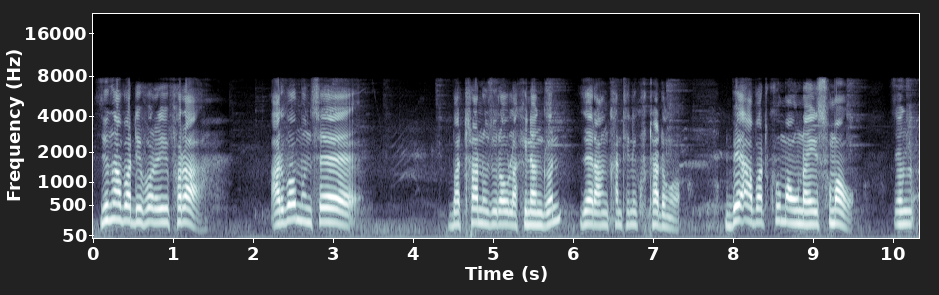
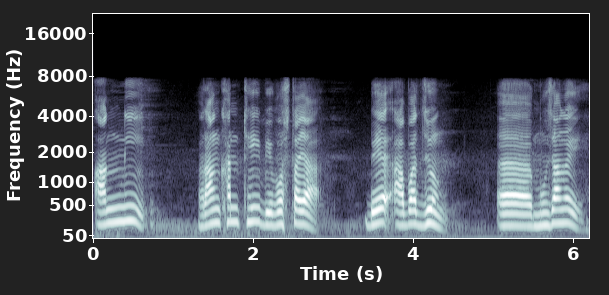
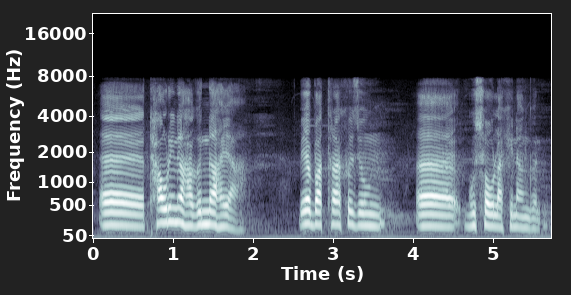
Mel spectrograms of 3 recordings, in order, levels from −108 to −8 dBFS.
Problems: none marked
